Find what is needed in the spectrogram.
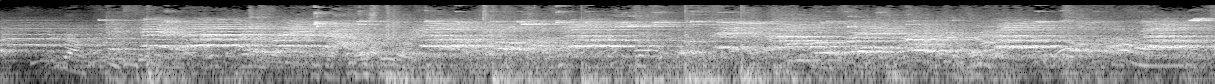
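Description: Basketball sneakers squeaking repeatedly on a hardwood gym floor and the ball bouncing during play, with voices echoing in the hall.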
